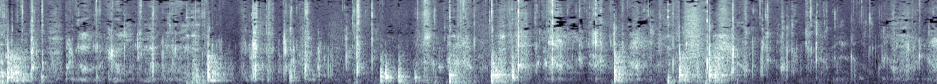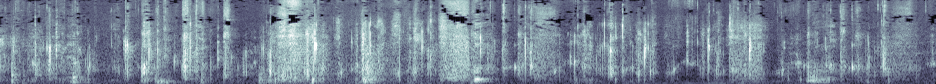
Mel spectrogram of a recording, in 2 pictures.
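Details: Pet dog eating home-cooked food, briefly high-heat treated meat and curd, indoors in a small room: continuous wet chewing, smacking and licking with irregular crunchy bursts and clatter.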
